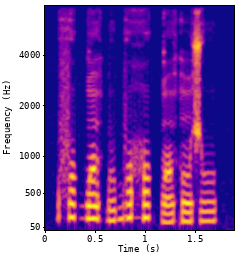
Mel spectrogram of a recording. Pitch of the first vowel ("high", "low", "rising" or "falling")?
high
